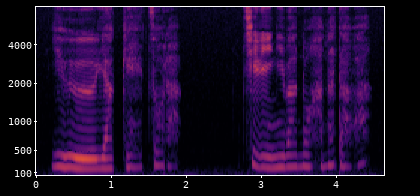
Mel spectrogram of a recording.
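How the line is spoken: Sighing woman. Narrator (Japanese): 女主人はため息をついて

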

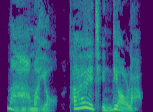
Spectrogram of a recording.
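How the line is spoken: Dazed, bashful exclamation. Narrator (Chinese): 刘大顺的脸也和天边的晚霞一样红了，他呆呆的感叹了句

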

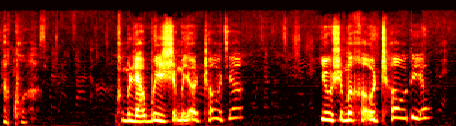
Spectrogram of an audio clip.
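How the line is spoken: Crying aloud. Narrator (Chinese): 郭本飞忍不住哭出声来

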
